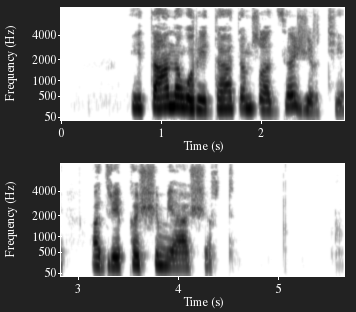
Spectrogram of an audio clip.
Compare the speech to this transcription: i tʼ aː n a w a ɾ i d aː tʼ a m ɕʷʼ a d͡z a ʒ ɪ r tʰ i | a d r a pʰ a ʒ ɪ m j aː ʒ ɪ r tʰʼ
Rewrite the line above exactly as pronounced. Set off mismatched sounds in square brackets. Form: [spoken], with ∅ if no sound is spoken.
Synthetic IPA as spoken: i tʼ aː n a w a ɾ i d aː tʼ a m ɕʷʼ a d͡z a ʒ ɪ r tʰ i | a d r [e] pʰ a [ʃ] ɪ m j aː [ʃ] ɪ r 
